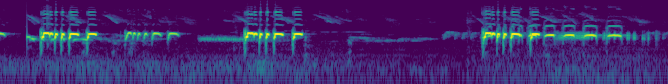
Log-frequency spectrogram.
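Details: Lure song of a local Java zebra dove, meant for trapping: three separate loud phrases of staccato, stuttering coos, each breaking into a quicker rolling trill, with soft drawn-out notes between.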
